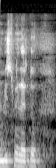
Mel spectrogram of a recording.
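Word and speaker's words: بسم الله: Nah, ini harokatnya kasroh, kemudian menghadapi lafaz jalalah atau lafaz Allah, maka cara bacanya millah bukan millah. Ingat-ingat. Jadi kalau ada bacaan bismillah itu bismillah, itu berarti salah kalimatnya ya. Harusnya bismillahi ya, bismillah.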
